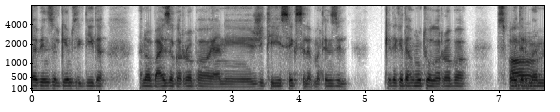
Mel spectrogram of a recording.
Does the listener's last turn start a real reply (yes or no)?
yes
